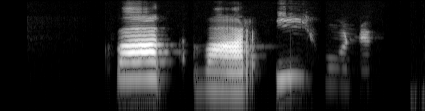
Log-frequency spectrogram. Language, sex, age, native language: Icelandic, male, 8, Icelandic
